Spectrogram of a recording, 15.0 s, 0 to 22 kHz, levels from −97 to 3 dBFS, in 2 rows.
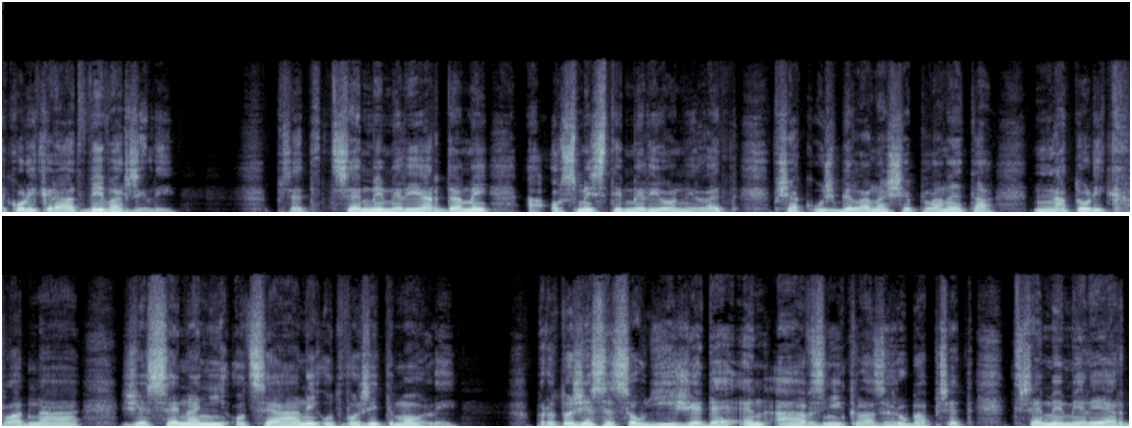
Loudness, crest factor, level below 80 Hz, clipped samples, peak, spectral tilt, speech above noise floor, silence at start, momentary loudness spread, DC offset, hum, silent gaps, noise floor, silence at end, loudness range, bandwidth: -20 LUFS; 18 dB; -54 dBFS; under 0.1%; -2 dBFS; -6 dB/octave; 33 dB; 0 s; 13 LU; under 0.1%; none; none; -52 dBFS; 0 s; 3 LU; 15.5 kHz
